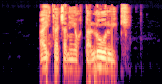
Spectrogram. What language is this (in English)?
Yanahuanca Pasco Quechua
